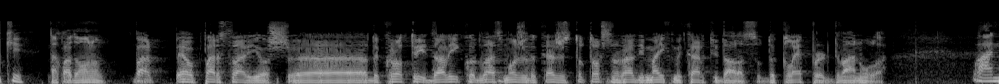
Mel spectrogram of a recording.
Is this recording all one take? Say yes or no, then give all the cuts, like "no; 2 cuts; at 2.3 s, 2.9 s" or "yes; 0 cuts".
yes; 0 cuts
